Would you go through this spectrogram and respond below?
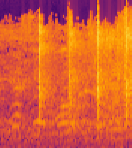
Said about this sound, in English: See, they weren't ready for that. Yeah, it was a little delayed hand clap.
